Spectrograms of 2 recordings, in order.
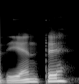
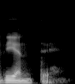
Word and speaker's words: diente: Não confundam aqui esse D com D. Pessoas vão falar dien. E não é dien, é diente. Cepillo de diente.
